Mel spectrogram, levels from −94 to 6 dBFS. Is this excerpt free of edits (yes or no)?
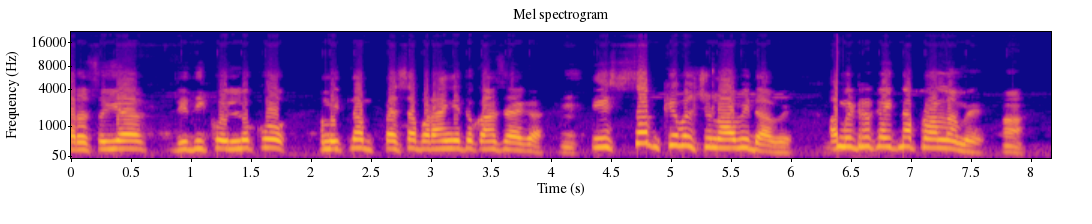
no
